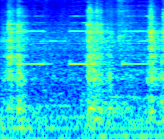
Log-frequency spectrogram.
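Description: Reversing alarm on a heavy work vehicle beeping steadily, about three beeps in two seconds, over the low rumble of idling engines.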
